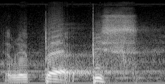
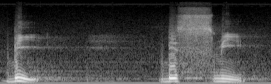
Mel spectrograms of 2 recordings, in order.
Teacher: Ba. Nah, ba tidak boleh terlalu banyak udara keluar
